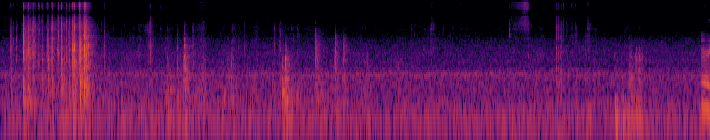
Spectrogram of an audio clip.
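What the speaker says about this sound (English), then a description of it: "I'm gonna shuffle just a few more times." A deck of cards is shuffled close by, with a quick riffling burst at the start followed by softer, scattered shuffles and taps.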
